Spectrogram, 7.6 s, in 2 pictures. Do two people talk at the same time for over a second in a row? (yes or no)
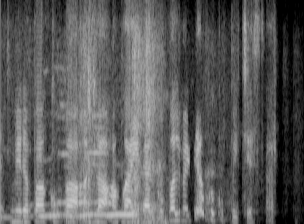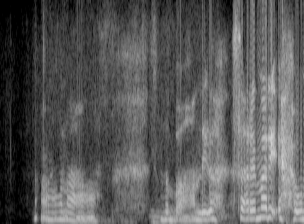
no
